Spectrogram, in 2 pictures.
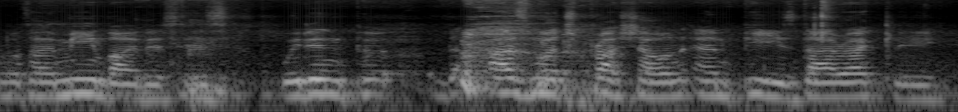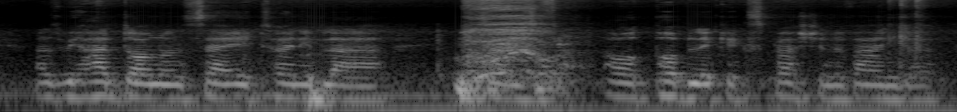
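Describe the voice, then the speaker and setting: A man talks at a moderate pace in a fairly high pitch, his intonation fairly even. Noticeable background noise and audible room echo surround his voice. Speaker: activist speaker. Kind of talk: public speech. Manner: soft-spoken.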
